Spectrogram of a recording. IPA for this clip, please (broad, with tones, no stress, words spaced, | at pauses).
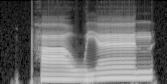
pʰaː˧wjɛː˥n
